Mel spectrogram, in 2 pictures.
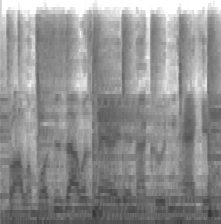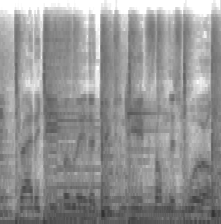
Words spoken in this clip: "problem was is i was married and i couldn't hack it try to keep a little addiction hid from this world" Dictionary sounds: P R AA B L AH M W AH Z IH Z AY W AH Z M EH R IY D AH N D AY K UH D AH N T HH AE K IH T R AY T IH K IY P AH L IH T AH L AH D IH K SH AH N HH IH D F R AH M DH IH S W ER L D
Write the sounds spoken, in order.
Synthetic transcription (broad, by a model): P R AA B L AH M W AH Z IH Z AY W AH Z M EH R IY D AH N AY K UH D N T HH AE K IH T R AY T IH K IY P AH L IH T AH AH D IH K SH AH N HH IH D F R AH M DH IH S W ER L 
